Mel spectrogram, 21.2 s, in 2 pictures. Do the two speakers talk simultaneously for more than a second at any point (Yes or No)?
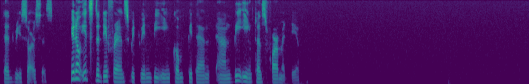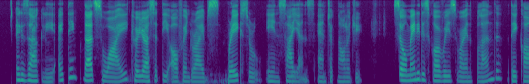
No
